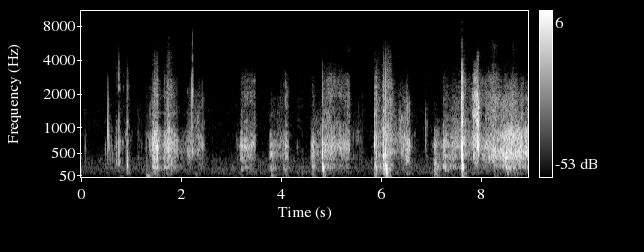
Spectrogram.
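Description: Two thin metal hooks dig and scrape through a mound of purple, crumbly kinetic sand resting over a silicone nose. The result is a series of soft, gritty scraping and crumbling bursts, broken by a few sharp, bright ticks where the metal catches. The clip ends in a longer, continuous rustle of sand.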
